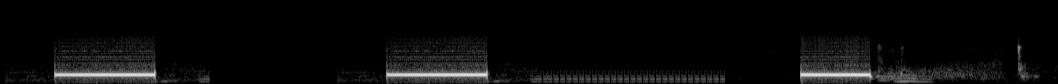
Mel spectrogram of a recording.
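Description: A telephone call's line tones sound loud and close: three long steady ringback beeps spaced about three seconds apart, with a softer lower buzzing tone between two of them and faint noises near the end.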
